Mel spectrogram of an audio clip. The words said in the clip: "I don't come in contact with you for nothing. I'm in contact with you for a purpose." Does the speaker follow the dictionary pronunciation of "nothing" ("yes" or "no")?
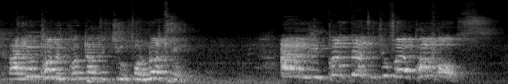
no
